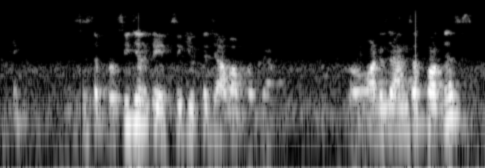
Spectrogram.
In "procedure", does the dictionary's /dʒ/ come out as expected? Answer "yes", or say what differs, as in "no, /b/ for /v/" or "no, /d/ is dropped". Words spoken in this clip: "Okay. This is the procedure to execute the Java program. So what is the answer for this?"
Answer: yes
